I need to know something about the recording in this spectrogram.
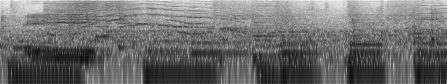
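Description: Background music playing in the room, with a pulsing bass line and a wavering high sound about halfway through.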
